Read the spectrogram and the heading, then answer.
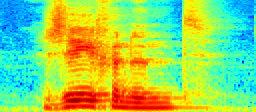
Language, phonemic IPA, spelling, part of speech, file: Dutch, /ˈzeɣənənt/, zegenend, verb / adjective, Nl-zegenend.ogg
- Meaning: present participle of zegenen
